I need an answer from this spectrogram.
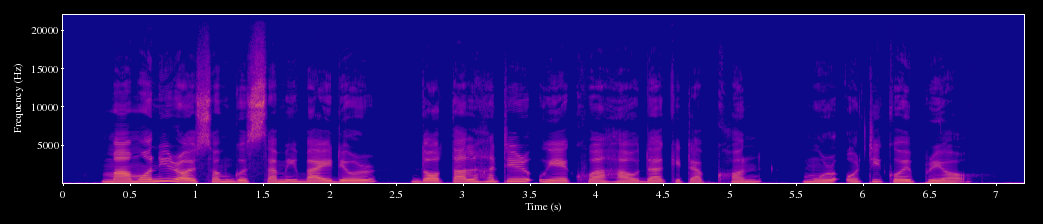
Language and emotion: Assamese, neutral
